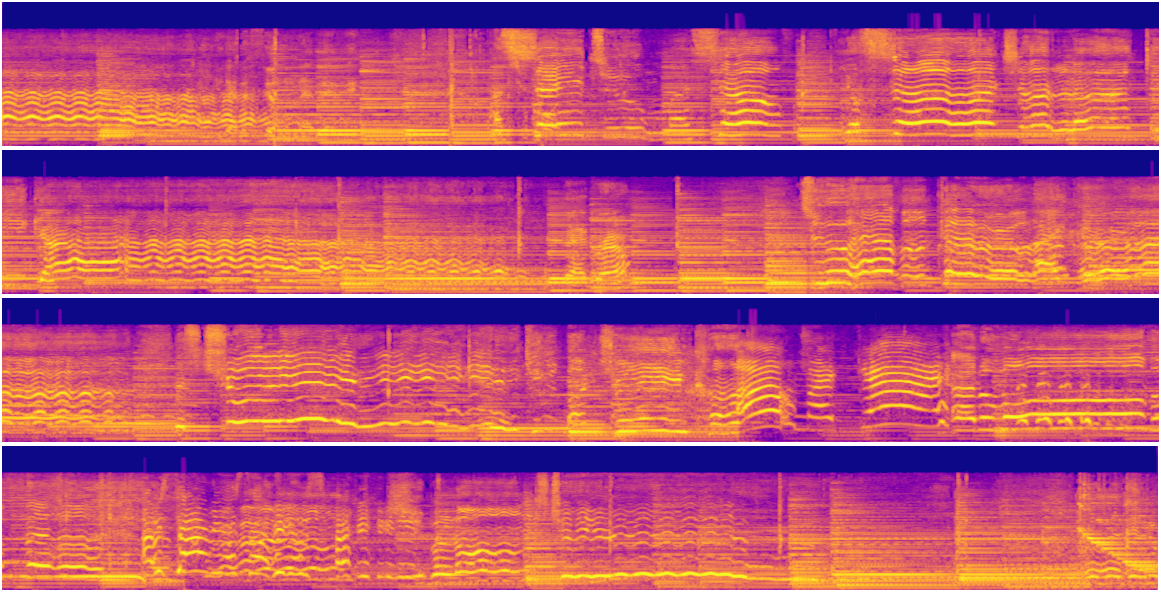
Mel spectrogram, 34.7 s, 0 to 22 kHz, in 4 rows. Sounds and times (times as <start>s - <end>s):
Male singing: 0.0s - 2.5s, 3.7s - 12.8s, 14.7s - 32.2s, 34.1s - 34.7s
Music: 0.0s - 34.7s.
